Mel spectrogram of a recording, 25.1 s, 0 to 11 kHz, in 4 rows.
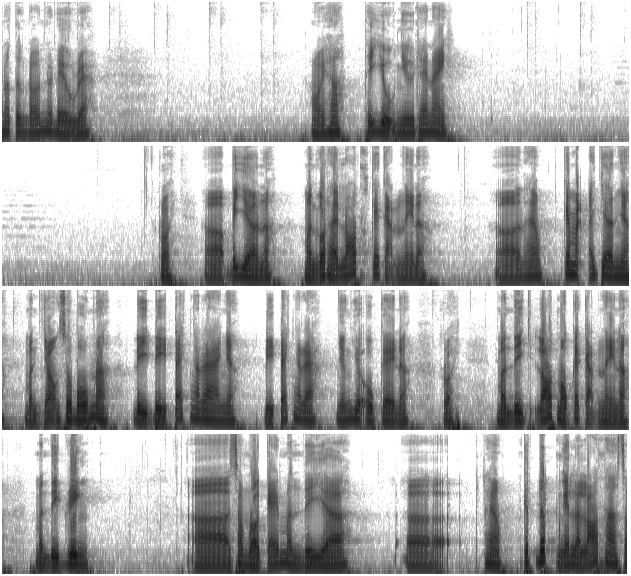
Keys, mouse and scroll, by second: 0.4 F4, 1.5 F4, 1.8 scroll down 1, 2.1 F4, 3.3 middle click, 4.2-4.8 scroll up 1, 4.8 middle click, 4.8 scroll down 1, 5.8-6.2 scroll down 1, 6.2 click, 7.4 scroll up 1, 7.5 scroll down 1, 7.6 middle click, 8.0 middle click, 8.2-8.9 scroll up 1, 9.3 click, 10.8-12.8 middle drag, 12.5 4, 12.8 click, 15.9-16.8 typing, 17.3 click, 21.2-22.4 scroll up 1, 22.4 middle click, 22.6-23.1 scroll down 1, 23.1 middle click, 23.3 scroll down 1, 23.6-24.9 scroll up 1.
